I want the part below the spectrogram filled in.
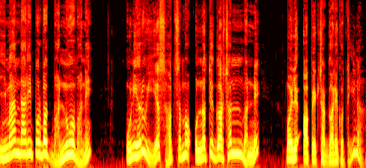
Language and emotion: Nepali, surprised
